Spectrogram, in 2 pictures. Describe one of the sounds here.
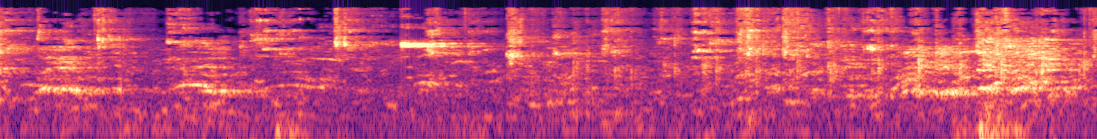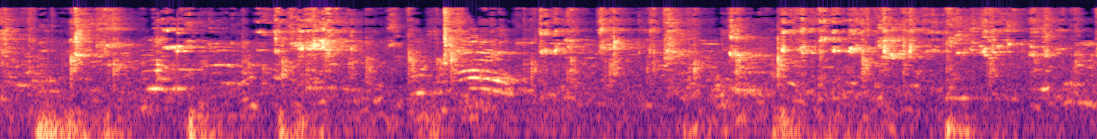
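A crowd chatters and calls out in a large echoing gym.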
